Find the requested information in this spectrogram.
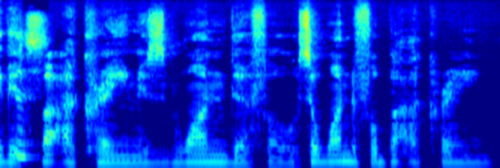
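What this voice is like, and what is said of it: Put-on British cockney accent. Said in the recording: “I could do a British accent too ... you're a little cockney boy”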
